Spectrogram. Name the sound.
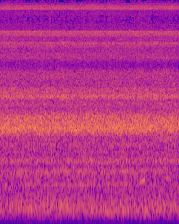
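airplane engine roar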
